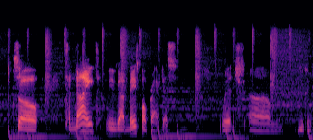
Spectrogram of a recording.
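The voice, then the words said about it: Sarcastic, unenthusiastic tone. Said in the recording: “hear the excitement in my voice.”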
